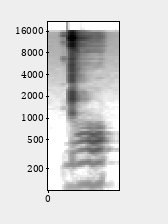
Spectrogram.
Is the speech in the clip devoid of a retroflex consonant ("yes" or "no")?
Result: no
